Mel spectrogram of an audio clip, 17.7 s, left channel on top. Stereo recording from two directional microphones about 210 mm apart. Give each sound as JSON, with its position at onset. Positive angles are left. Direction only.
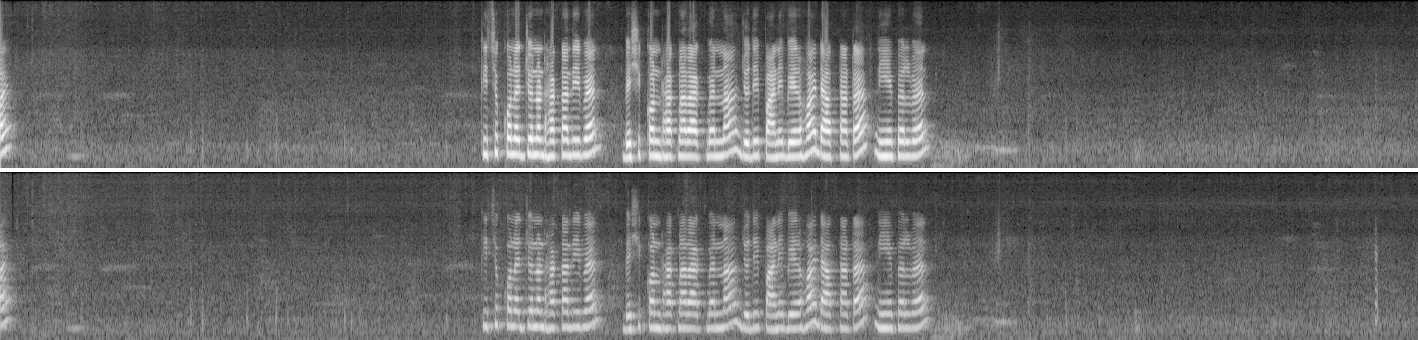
{"t": 6.0, "sound": "a woman's voice", "side_deg": 40}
